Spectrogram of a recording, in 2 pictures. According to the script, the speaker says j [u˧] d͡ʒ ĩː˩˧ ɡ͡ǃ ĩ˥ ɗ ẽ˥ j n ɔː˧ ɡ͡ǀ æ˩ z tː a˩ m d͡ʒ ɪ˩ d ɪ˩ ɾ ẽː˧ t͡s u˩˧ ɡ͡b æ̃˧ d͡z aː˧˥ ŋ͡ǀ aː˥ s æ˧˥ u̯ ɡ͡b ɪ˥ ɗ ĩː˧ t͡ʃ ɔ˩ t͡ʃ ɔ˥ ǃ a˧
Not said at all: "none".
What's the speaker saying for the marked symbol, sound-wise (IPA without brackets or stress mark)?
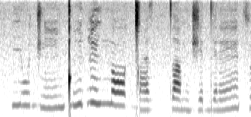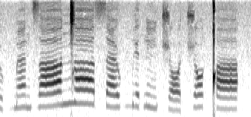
u˧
